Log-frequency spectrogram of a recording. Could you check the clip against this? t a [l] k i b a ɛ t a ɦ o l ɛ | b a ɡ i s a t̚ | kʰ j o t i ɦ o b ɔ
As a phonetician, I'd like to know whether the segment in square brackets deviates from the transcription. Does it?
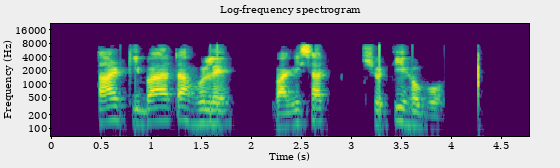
yes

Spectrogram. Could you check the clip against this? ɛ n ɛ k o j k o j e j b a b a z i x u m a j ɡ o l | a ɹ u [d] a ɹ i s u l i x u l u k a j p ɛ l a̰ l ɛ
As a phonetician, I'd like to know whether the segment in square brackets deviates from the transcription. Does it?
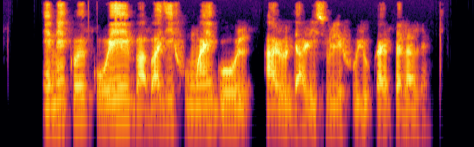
no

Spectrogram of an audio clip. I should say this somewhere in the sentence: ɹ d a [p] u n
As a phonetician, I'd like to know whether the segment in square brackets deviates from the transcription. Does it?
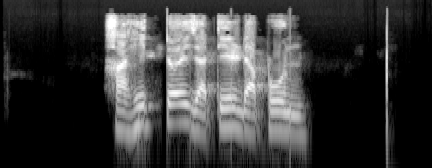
no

